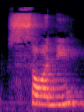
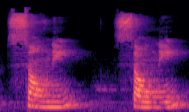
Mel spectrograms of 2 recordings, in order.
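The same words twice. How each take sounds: First: "Sony" as "SÔ-ni", higher; pure O in "Sony"; Portuguese-style "Sony"; Brazilian pronunciation. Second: "Sony" as "SOH-nee" with gliding O; two English repeats of "Sony"; English pronunciation. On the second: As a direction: model English "Sony", rising. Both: Shown as a demonstration. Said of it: "super parecido".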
